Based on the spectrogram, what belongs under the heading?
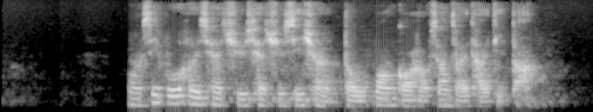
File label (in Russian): Голоса, Гонконгский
